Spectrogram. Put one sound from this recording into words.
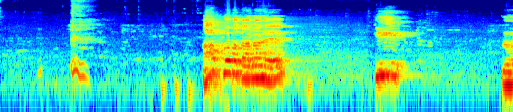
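A man speaks loudly close by in short bursts.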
